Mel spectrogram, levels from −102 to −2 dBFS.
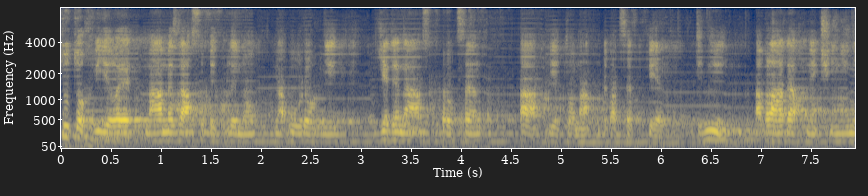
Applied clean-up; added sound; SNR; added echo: neural separator model SepFormer DNS4.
